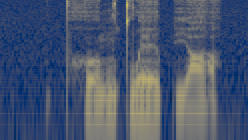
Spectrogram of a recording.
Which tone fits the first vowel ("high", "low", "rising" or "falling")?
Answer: rising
